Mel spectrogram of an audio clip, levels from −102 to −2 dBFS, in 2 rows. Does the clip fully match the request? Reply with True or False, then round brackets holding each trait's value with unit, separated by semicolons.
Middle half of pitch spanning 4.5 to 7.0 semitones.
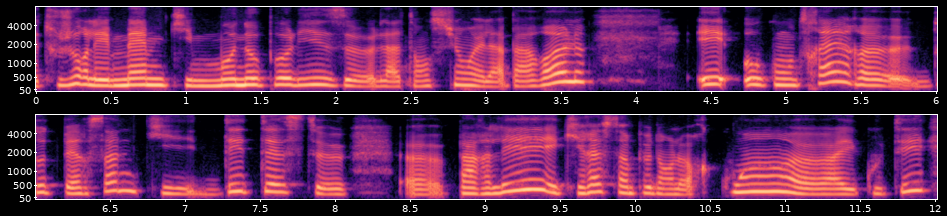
True (4.9 semitones)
